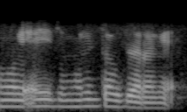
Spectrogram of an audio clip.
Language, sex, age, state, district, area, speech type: Manipuri, female, 60+, Manipur, Kangpokpi, urban, conversation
